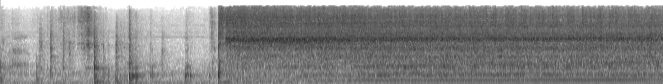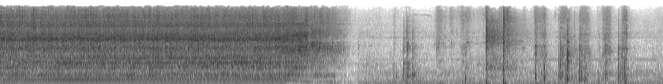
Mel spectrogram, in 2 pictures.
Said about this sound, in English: All right, now let's get our spices ready. I'm gonna get some red Sichuan peppercorns in here, as well as some white peppercorns. And we're just gonna grind this until it's pretty fine.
